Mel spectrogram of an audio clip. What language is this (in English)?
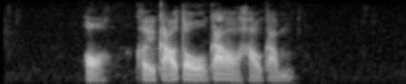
Cantonese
